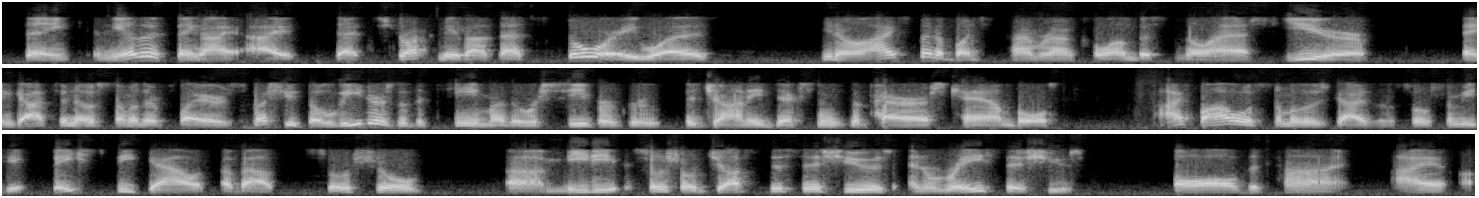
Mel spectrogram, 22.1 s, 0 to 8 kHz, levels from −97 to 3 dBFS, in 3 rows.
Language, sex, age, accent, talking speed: English, male, 40-59, American, 205 wpm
